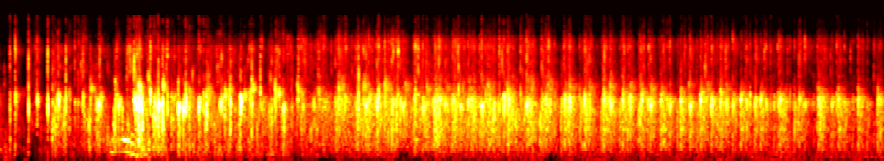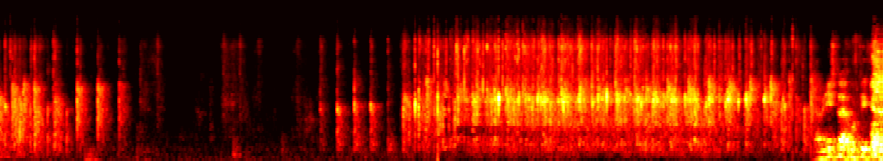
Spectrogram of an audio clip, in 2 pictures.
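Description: A small crowd claps in applause in a room.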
